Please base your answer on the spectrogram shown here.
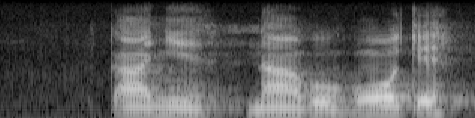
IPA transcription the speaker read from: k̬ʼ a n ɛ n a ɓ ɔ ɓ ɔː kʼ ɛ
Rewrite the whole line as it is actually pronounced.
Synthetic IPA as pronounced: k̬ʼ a ɲ ɛ n a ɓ ɔ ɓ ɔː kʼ ɛ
